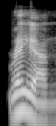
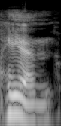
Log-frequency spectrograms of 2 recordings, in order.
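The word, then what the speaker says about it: Rayan: Ryan or Hian um you know I I still can't say it properly. The Rs are pronounced as H's aren't they in Brazil.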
